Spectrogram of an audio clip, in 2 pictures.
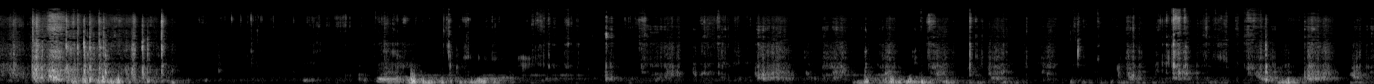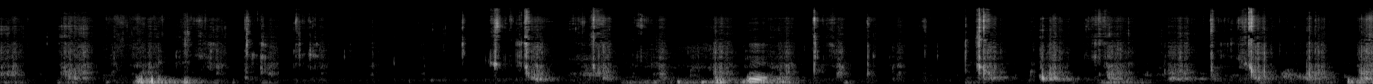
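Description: Potato snack chips crunched and chewed up close, with sharp cracks at an irregular pace. At the start, the crinkly snack bag rustles as the chips are tipped out.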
